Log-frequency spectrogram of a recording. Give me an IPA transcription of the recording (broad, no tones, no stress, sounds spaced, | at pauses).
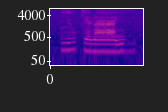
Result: lʲ u k e ɳ æ̃ː ɲ i̤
